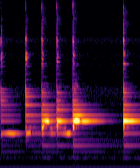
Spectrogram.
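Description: Mongongo (Gabonese mouth bow) played: its string is struck about seven times in a quick uneven rhythm, the loudest just past the middle, each note ringing and dying away. The mouth shapes which overtone sings out, so the melody moves from note to note over one steady fundamental.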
